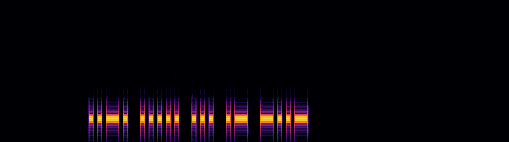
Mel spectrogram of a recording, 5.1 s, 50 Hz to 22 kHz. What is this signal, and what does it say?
Morse code, heard as a keyed tone, about 28 wpm, 700 Hz. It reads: F5SAX
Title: DXCC-100 Call Signs - 5 Characters - Repeated 3x - 28wpm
